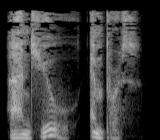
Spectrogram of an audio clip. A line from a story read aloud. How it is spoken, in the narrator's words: he whispered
